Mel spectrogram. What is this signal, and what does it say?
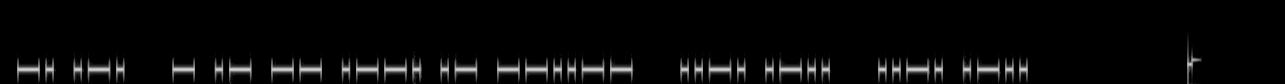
Morse code, heard as a keyed tone, about 17 wpm, 700 Hz. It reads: NR TAMPA, FL FL
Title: K1USN SST QSO Practice 17wpm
